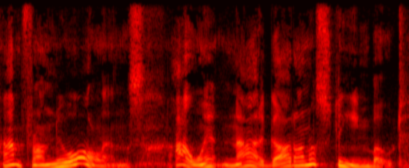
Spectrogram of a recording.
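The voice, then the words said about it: Exaggerated New Orleans accent. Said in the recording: “ridiculous New Orleans accent”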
